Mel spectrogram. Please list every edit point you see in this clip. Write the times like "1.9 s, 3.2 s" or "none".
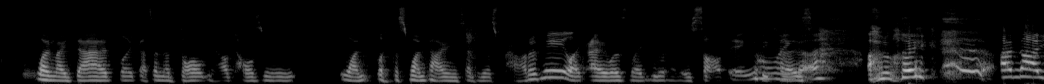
none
